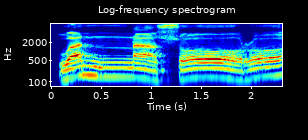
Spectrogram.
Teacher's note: Wan nasoro alif lam samsiah karena tidak dibaca langsung masuk ke huruf berikutnya yaitu nun ditandai nunnya ada tasdidnya. Nun tasdid dibaca gunah atau mendengung ditahan 2 kira-kira 2 harokat biar tampak mendengungnya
